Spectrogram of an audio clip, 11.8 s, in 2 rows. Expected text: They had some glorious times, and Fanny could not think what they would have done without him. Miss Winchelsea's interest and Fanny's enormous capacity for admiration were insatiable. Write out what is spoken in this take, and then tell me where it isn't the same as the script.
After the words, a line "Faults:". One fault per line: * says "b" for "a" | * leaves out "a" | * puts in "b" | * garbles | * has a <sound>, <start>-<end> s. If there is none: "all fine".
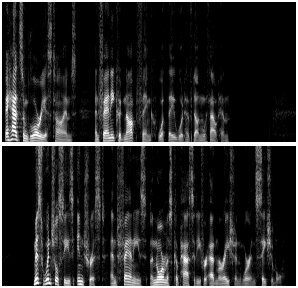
They had some glorious times, and Fanny could not think what they would have done without him. Miss Winchelsea's interest and Fanny's enormous capacity for admiration were insatiable.
Faults:
all fine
